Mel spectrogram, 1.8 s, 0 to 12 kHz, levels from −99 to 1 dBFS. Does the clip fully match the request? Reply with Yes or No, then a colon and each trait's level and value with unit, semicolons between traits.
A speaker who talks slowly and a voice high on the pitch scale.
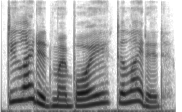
Yes: slow, 130 wpm; very high, 255 Hz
